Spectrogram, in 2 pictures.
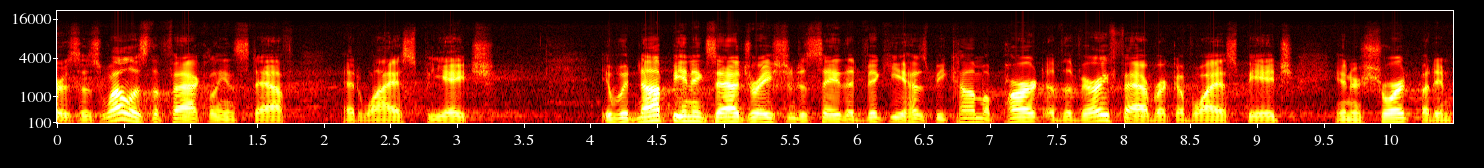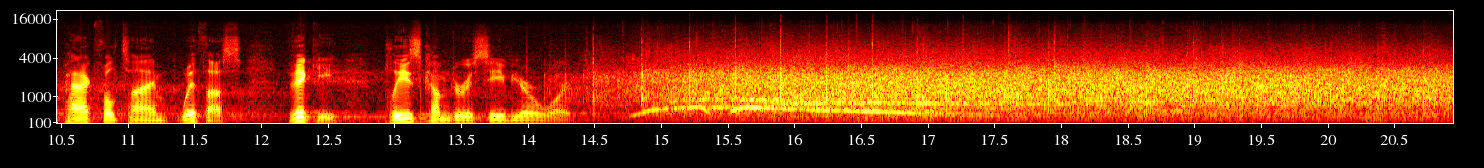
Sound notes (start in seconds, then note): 14.4 audience cheering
